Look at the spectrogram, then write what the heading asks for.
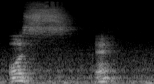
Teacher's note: Jadi mati dengan sin, us, ada bunyi angin, itu ma'al us.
